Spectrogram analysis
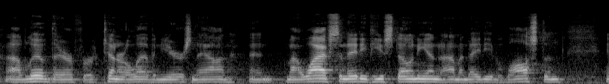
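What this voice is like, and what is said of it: Texan accent. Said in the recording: “I'm traveling on a Texas passport ... if you didn't know by my accent, I'm not from Chicago”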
